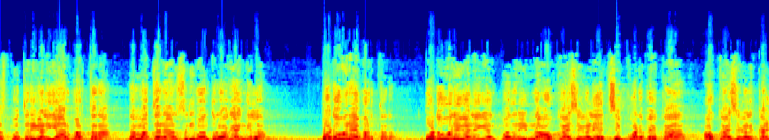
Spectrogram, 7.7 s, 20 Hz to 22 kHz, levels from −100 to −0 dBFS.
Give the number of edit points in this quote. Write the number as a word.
zero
